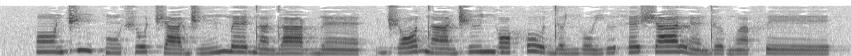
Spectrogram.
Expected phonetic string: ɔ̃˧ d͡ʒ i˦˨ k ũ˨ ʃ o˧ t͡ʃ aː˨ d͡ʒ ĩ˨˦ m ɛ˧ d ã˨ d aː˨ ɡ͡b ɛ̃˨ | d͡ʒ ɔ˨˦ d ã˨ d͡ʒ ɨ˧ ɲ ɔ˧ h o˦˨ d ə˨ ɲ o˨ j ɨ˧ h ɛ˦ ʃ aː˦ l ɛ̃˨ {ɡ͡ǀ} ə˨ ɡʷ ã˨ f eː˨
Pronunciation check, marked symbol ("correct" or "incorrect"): incorrect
